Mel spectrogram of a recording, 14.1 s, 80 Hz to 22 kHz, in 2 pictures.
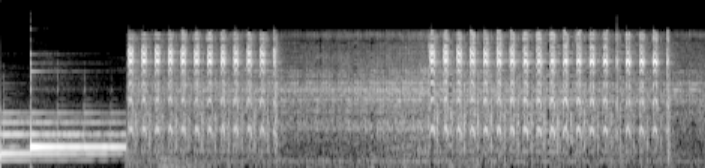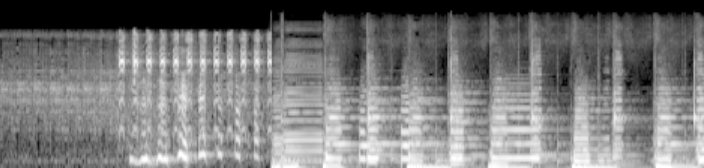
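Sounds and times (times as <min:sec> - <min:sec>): toy puppy chirping clicks: 0:01.3 - 0:09.9.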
